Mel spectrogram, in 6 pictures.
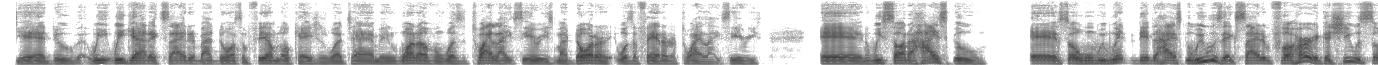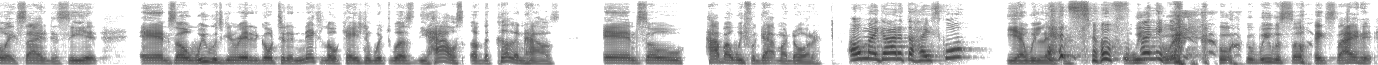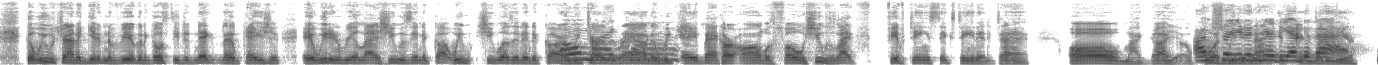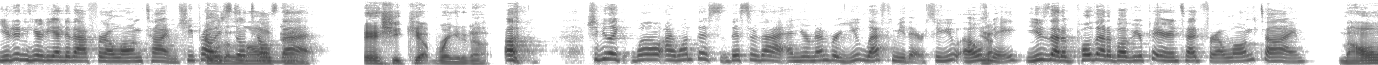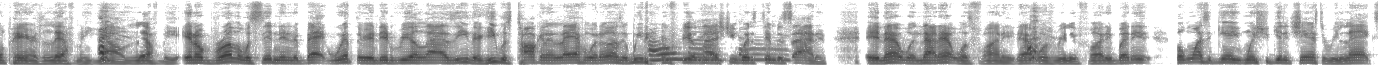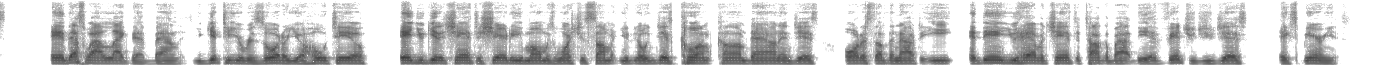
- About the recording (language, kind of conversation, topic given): English, unstructured, Do you prefer relaxing vacations or active adventures?
- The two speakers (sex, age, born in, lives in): female, 30-34, United States, United States; male, 50-54, United States, United States
- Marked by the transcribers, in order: surprised: "Oh my god, at the high school?"; "left" said as "lef"; laughing while speaking: "That's so funny"; laugh; laughing while speaking: "we was so excited"; scoff; other background noise; chuckle; laughing while speaking: "we didn't"; chuckle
